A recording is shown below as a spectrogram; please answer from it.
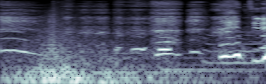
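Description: A young girl crying, with gasping sobs and short, broken whimpers.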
